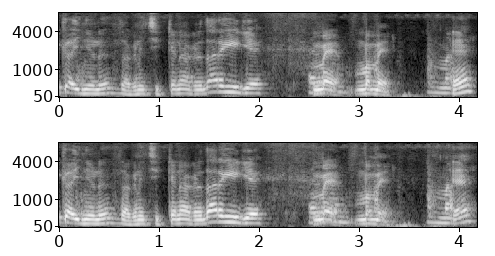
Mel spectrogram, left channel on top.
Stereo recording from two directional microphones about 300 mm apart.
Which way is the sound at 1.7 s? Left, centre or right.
Left.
